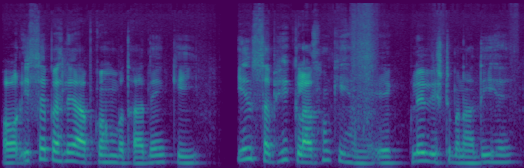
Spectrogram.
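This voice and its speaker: A male teacher leads an exam-prep lesson, reading out quiz questions and their options one at a time in a measured way. His voice is fairly high-pitched with a darkish tone.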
